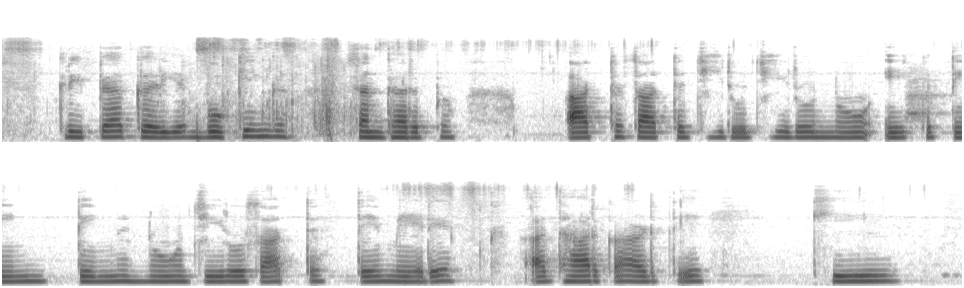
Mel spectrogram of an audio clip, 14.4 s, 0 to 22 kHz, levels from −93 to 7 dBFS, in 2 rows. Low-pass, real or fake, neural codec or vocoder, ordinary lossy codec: none; real; none; none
